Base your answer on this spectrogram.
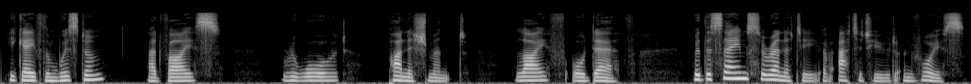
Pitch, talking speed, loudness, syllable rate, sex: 185 Hz, 110 wpm, -18 LUFS, 4.3 syllables/s, female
